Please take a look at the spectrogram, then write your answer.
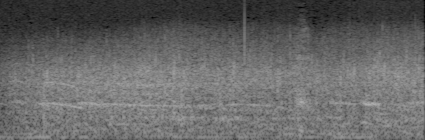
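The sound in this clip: Circus audience applauding for Fram the performing bear, a dense, steady wash of clapping that stays even throughout.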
